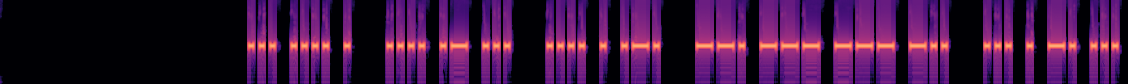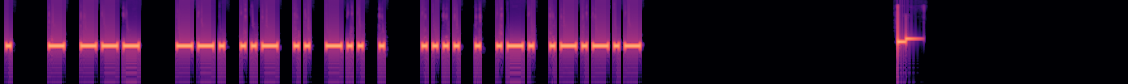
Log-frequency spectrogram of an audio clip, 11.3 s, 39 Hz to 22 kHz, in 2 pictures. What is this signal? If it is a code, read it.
Morse code, heard as a keyed tone, about 42 wpm, 700 Hz. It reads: SHE HAS HER GOOD SENSE TO GUIDE HER.
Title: Sentences from Top 1000 Words - Review Part 4 - 45wpm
